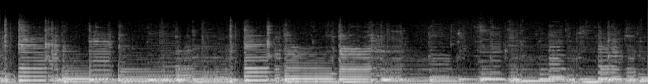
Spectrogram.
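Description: Acoustic guitar music, chords strummed and notes picked in a quick, even rhythm over changing bass notes.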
